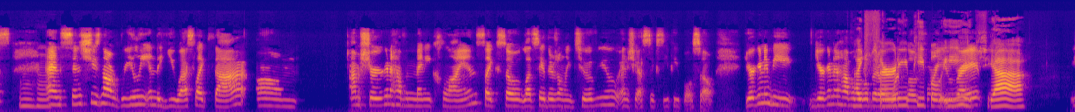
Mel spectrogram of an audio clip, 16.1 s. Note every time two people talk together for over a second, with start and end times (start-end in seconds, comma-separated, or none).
12.8-14.8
